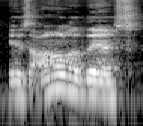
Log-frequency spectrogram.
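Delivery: ordinary talk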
